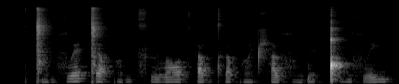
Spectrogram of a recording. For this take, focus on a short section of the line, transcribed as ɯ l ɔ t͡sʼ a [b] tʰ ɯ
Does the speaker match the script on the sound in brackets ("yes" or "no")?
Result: yes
